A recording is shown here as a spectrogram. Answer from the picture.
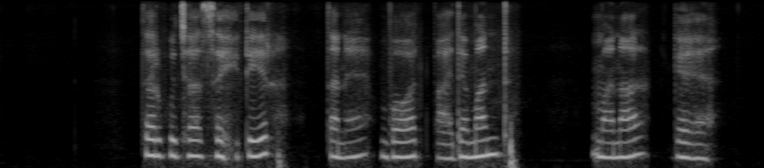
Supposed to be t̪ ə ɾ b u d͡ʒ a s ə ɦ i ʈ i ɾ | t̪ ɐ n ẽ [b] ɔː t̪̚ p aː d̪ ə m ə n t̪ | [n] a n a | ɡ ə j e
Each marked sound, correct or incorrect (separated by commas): correct, incorrect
